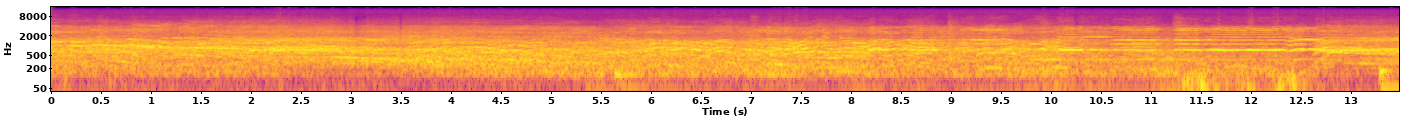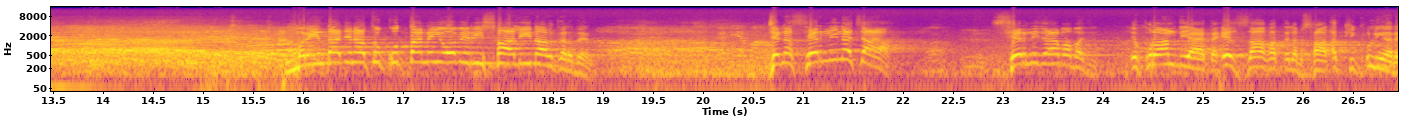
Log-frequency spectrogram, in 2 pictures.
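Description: A man speaks with passion through a microphone and loudspeakers.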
